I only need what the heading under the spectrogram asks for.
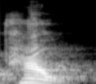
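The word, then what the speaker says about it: thigh: তারপরে থাই মানে উরু। তারপরে দো, জিস উইল বি সাইলেন্ট, দো মানে যদিও।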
